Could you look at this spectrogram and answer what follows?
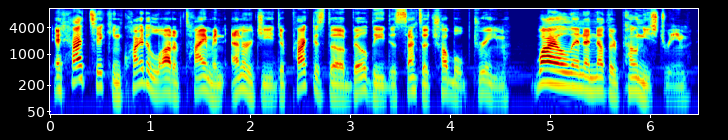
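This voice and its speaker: A man narrates a scripted story in a bright voice. His pitch moves in lively swings, and faint music plays behind him. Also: brisk. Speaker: storyteller reading fan fiction aloud.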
